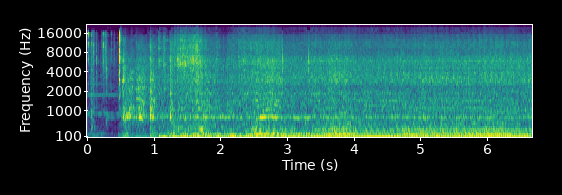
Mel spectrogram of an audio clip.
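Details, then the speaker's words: Rough running on a classic VW Golf Mk1 Softtop at first cold startup on choke: cranks and catches, then idles lumpy with uneven pulses and wavering revs; owner says it needs tuning, more choke smooths it. "Let her warm up. Oh no. Sounds like we need to tune her a little bit."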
